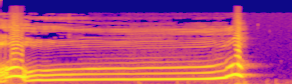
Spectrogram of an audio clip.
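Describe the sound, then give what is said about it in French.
A lone voice imitates Noh theatre chanting, holding one long, steady, strained vowel for over two seconds, with a short swoop at the start and a sharp rise at the cutoff. “le no, en fait, tu, tu sais, le no, c'est presque la même chose, sauf qu'il parle encore moins. Ça fait genre... Yo”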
